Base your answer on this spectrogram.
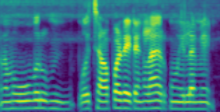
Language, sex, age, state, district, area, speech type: Tamil, female, 45-60, Tamil Nadu, Thoothukudi, rural, spontaneous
